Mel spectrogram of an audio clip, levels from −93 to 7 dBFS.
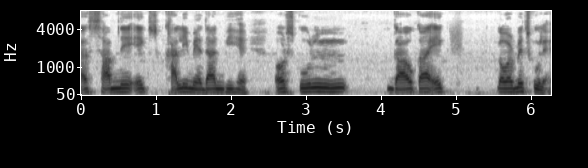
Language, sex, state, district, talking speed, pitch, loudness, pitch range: Hindi, male, Assam, Kamrup Metropolitan, 145 wpm, 120 Hz, -14 LUFS, 115-130 Hz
